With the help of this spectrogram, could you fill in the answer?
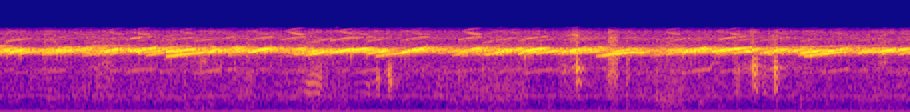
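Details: Eastern Townships frogs in full chorus: shrill, overlapping rising peeps merge into an unbroken high band, while a few brief clicks and short knocking sounds come through in the middle.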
